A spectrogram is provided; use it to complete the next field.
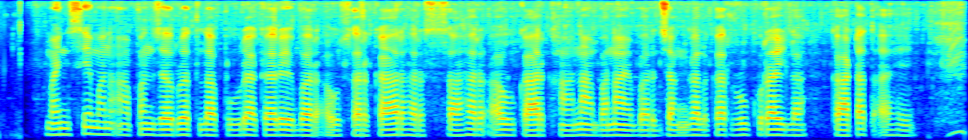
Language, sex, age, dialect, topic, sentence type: Chhattisgarhi, male, 18-24, Northern/Bhandar, agriculture, statement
